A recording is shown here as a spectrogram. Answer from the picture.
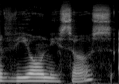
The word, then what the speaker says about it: Dionysos: So Dionysos, or Dionysos, as his name is pronounced in Greek,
